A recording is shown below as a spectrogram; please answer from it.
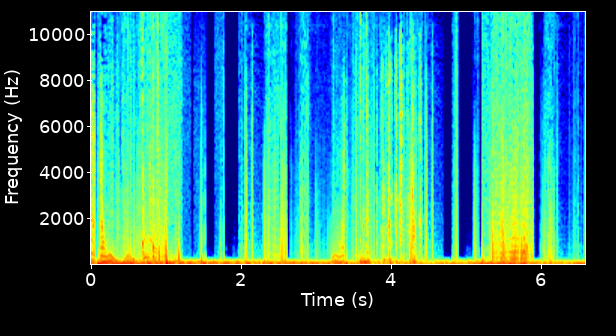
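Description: Glitch-style intro sound design for an animated title card: a deep, steady bass drone under choppy bursts of static-like noise that cut in and out abruptly.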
